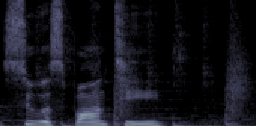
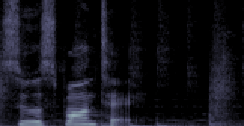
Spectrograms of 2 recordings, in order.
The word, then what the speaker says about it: sua sponte: It’s got a 50/50 pronunciation rate, where half the people say sua spontEE and half say sua spontAY. Both are acceptable in any court of law.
